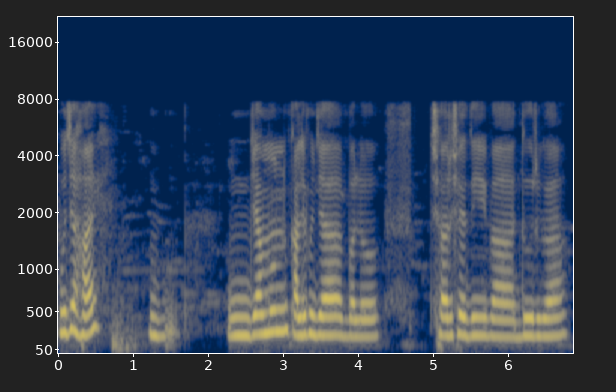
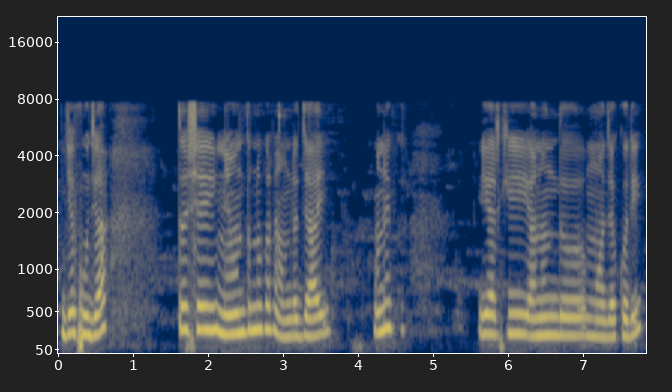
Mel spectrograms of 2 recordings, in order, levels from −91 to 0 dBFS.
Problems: background sounds at intervals, background conversations at intervals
